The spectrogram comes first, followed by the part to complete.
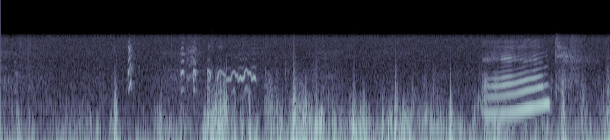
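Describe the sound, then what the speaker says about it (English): Backyard chickens released from their coop cluck and squawk, with a sharp rising call near the end, amid rustling and general yard noise while a person speaks. "Okay, we're letting the chickens out."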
